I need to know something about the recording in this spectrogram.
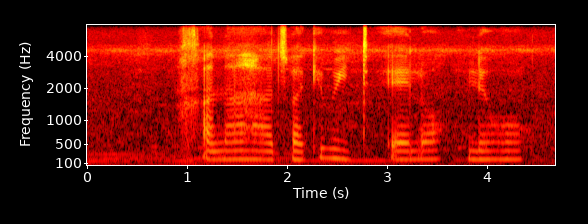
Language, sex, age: Southern Sotho, female, 25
